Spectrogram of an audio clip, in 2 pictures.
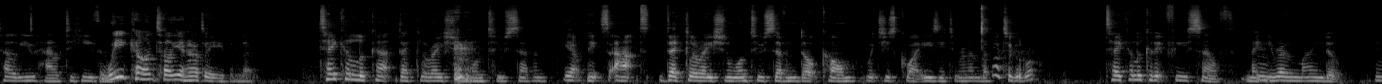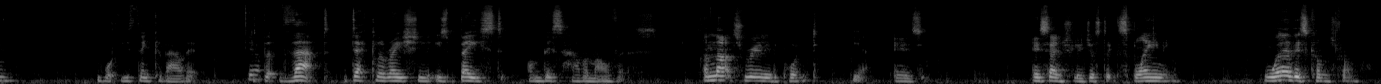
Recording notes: Background fire ambience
